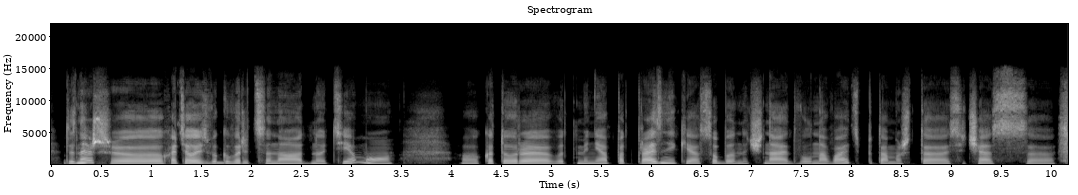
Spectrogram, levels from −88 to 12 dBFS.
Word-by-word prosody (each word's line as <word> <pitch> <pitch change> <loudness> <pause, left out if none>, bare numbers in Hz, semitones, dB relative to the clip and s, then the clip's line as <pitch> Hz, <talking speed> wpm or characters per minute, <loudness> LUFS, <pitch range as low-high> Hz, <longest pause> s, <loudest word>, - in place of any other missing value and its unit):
Ты 235 - -1
знаешь, 295 -2 +8
э, 190 -1 +2
хотелось 210 -3 +3
выговориться 215 -7 -3
на 185 -1 0
одну 185 +1 -6
тему, 245 - -4 0.7
э, 175 - -9
которая 195 -2 +1
вот 180 +1 -10
меня 185 0 -4
под 185 - -5
праздники 225 -4 +2
особо 190 +2 -4
начинает 180 -1 0
волновать, 175 - -4
потому 170 -5 -7
что 170 -1 -2
сейчас, 175 -1 0
э, 165 -1 -9
185 Hz, 125 wpm, -22 LUFS, 175-210 Hz, 0.7 s, знаешь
